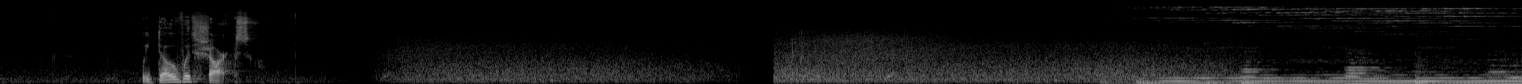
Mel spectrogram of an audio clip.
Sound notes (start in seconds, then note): 4.5 ocean waves; 11.0 ambient chime music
